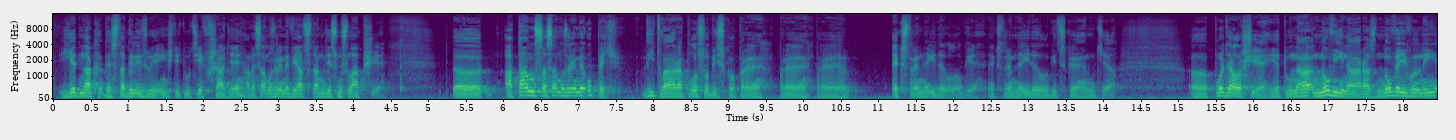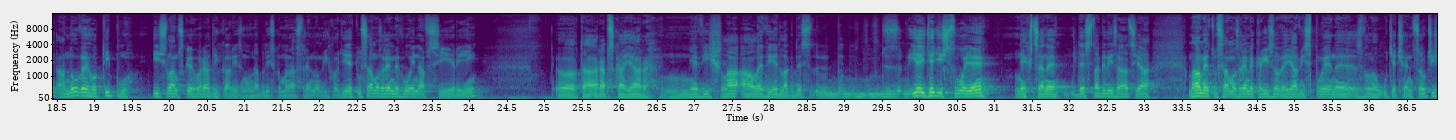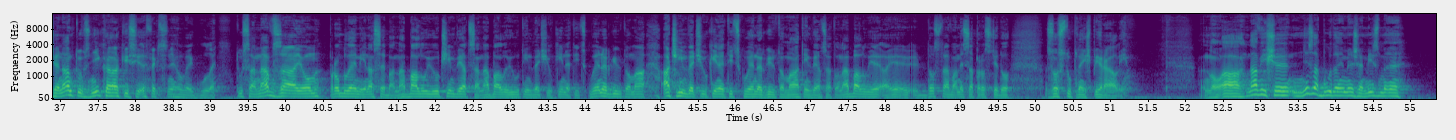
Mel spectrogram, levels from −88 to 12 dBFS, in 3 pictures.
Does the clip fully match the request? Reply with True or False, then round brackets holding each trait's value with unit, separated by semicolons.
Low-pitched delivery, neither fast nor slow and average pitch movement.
True (115 Hz; 140 wpm; 3.7 semitones)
